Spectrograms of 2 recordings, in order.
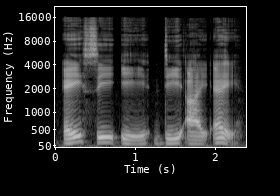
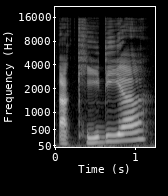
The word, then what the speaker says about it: acedia: from Latin and Greek I think it's pronounced acadia a ke dei a which has come formed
